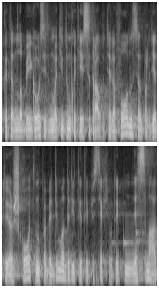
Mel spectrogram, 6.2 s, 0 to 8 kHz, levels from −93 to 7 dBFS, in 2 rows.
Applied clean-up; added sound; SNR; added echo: none; none; none; none.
